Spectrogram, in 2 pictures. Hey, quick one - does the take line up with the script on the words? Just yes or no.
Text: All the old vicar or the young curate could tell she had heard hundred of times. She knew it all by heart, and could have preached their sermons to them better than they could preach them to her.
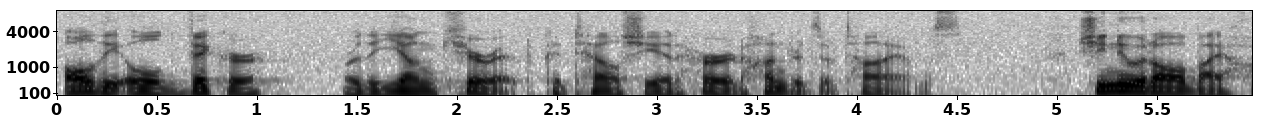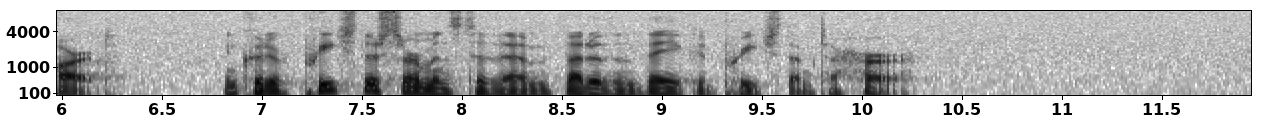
no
